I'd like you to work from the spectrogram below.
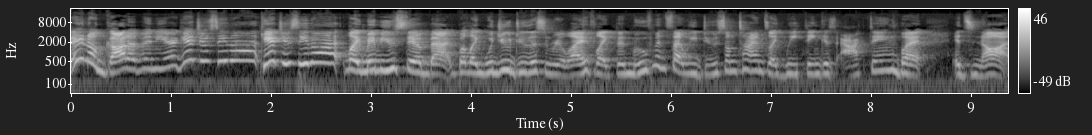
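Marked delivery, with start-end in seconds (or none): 0.0-2.7 very high, swooping, over-the-top overplayed comic sass. Showing how the line sounds played up for comedy: played-up comedic sass. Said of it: "you're really playing this up".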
